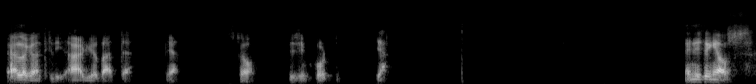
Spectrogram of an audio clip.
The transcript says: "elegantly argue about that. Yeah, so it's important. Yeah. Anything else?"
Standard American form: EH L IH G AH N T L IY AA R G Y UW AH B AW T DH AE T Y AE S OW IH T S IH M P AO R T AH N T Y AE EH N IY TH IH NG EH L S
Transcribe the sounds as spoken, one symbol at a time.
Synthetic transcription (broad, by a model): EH L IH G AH N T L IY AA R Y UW AH B AW T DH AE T Y AE S OW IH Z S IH M P AO R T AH N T Y AE EH N IY TH IH NG EH L S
